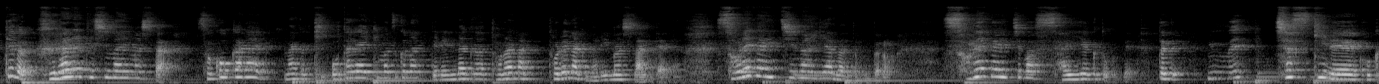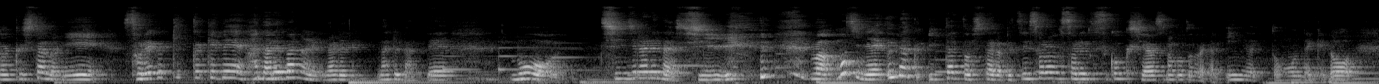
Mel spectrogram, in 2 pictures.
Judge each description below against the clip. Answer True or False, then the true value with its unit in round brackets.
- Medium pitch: False (255 Hz)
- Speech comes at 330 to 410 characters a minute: True (350 characters per minute)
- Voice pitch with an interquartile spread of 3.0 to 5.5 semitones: True (5.2 semitones)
